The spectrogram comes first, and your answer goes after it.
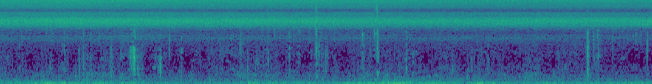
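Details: Cicadas sing at Nara Park, Japan, under blue sky amid green mountains and grass with friendly deer nearby; a steady, high, hissing drone runs throughout, with scattered soft clicks and footsteps.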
